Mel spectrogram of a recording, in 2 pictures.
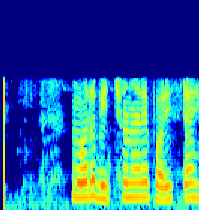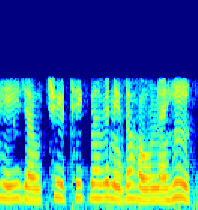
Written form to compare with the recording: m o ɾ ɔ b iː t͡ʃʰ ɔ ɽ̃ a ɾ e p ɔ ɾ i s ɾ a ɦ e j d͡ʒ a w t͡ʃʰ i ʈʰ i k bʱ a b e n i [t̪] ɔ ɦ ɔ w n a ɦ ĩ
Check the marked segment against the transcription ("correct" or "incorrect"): incorrect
